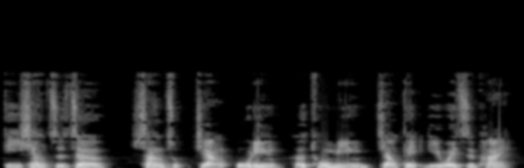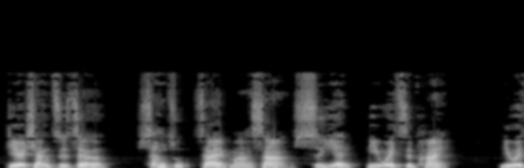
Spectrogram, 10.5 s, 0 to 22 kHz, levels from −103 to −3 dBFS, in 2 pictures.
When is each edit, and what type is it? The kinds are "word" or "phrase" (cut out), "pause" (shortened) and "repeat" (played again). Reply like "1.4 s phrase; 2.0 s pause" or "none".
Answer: 5.2 s pause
